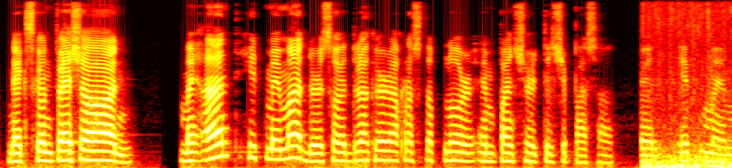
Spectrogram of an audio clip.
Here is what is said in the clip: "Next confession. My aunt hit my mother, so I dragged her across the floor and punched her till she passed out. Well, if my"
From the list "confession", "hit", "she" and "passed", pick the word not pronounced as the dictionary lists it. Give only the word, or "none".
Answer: passed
